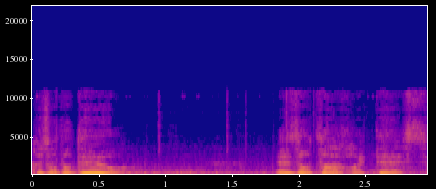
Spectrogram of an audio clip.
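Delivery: breathless delivery. Showing how Tomb Raider voice actors talk, speaking out of breath. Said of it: "And it's just out of breath".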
